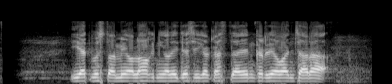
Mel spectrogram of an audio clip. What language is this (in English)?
Sundanese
